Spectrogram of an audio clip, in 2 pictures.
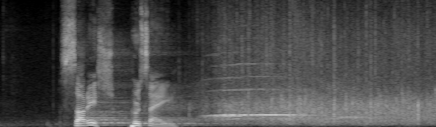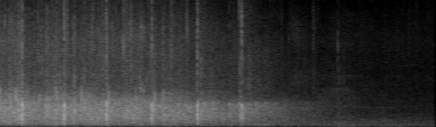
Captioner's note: applause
